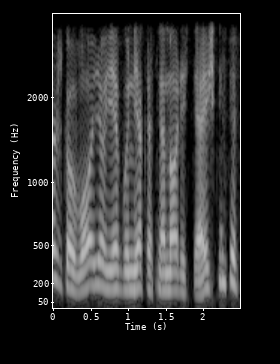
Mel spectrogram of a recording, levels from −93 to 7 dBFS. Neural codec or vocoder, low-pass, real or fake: codec, 16 kHz, 4.8 kbps, FACodec; 3.6 kHz; fake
